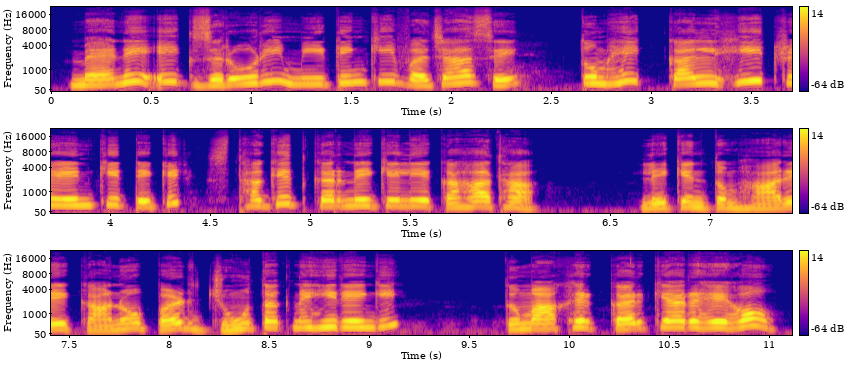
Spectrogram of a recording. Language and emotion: Hindi, angry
